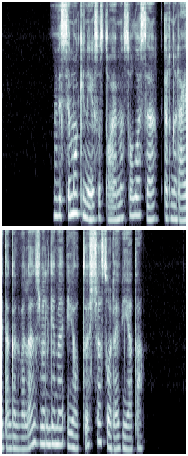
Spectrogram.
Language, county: Lithuanian, Kaunas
